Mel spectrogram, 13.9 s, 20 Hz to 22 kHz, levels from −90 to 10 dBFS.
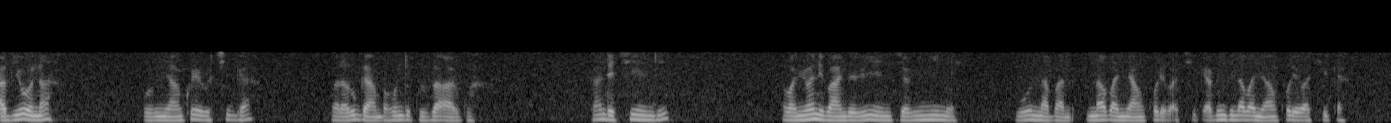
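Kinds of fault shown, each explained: Speech cut by the noise suppressor: just after "boona nabanyankore", between 11.83 and 12.03 s, the suppressor treated a soft stretch of speech as background and turned it down by about 9 dB along with the room noise, so roughly a tenth of a second sounds swallowed and faint. Unlike a packet-loss dropout, the sound never falls to silence or clicks. It thins and dips, and the steady room noise, about 21 dB below the speech, dips with it.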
